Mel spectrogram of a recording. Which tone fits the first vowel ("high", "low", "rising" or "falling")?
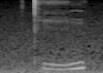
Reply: low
